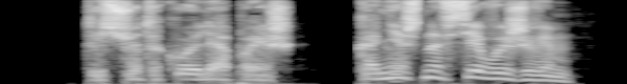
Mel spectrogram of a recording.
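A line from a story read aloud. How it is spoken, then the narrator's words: Frightened hoarse blurt. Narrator (Russian): испуганно выпалил хриплый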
